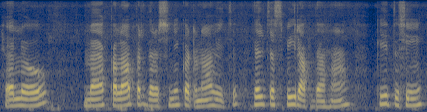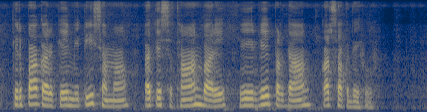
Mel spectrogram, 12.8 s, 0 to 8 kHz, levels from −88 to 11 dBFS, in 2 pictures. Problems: constant background noise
